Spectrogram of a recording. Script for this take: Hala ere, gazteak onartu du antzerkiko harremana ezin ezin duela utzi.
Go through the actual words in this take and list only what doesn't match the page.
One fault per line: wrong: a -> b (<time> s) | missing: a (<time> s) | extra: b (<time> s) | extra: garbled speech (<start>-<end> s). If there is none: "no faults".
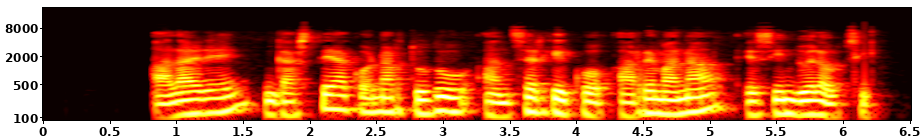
missing: ezin (5.7 s)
